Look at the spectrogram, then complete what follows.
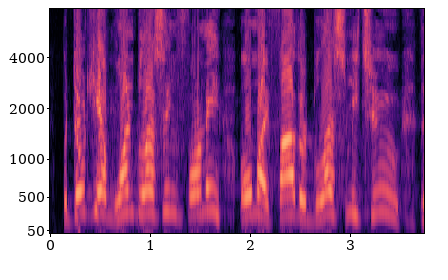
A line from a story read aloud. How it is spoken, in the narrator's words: Esau pleaded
